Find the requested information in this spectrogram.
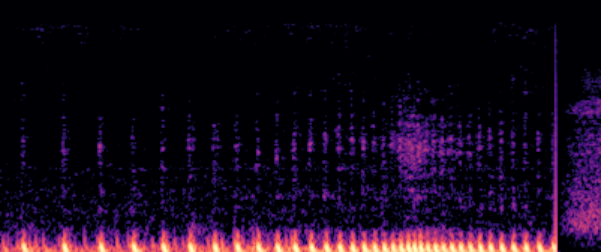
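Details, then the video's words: A ruffed grouse drums on a hillside in a roadless area of the Great Smoky Mountains: deep, muffled heartbeat-like thumps start slowly, then quicken into a fast whirring roll over about four seconds before cutting off. "don't know if y'all can hear that on camera or not, but we can hear it plain as day as there's a ruffed grouse up there beating on the hill."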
